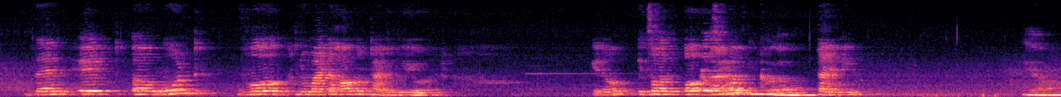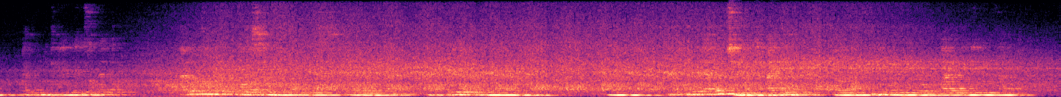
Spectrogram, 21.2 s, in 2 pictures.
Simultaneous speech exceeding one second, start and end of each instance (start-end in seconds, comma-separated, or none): none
